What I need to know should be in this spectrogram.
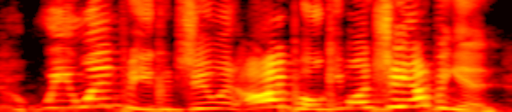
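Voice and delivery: high-pitched victory cry; triumphant young hero. Acted. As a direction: celebrate like a story hero.

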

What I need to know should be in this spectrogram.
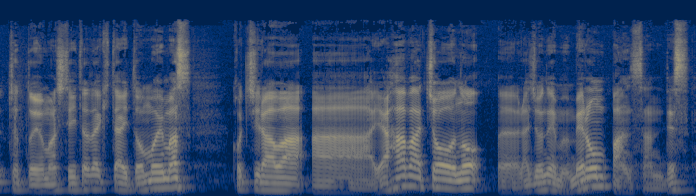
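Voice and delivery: normal talking voice

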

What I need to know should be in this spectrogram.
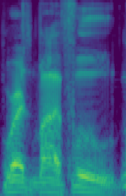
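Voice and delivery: Rocco voice. Pretend. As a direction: growl out a demand for food. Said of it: "what Rocco sounds like?".

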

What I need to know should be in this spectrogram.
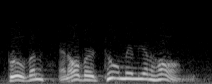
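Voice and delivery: ordinary delivery

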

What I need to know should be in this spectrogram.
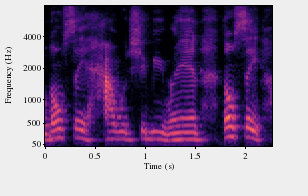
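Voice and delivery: usual speaking voice

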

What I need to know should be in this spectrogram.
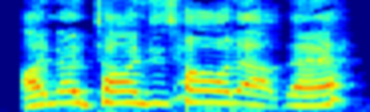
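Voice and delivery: mock Cockney accent. Persuading someone in hard times, mock Cockney accent. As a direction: coax them in hammed-up Cockney. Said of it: "like, a Cockney accent".

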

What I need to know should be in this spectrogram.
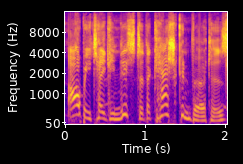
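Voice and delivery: a sly goblin eyeing profit; greedy goblin. Pretend. Joining in goblin play.

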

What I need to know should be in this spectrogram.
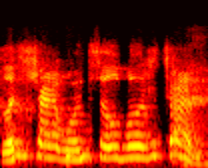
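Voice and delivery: imitating Phoebe coaching Joey; patient teacher. Teacher voice quoted from show.

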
